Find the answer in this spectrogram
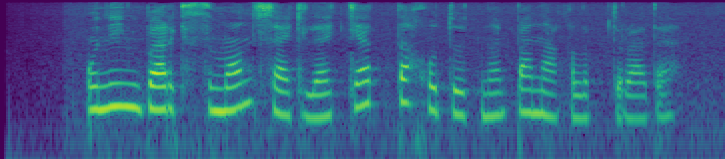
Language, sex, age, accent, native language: Uzbek, female, 12-17, Farg'ona, Uzbek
